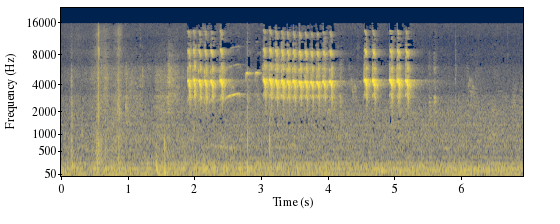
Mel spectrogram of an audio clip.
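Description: A bird singing in bursts of fast, high trills, with a short gliding whistle between the first two bursts.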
